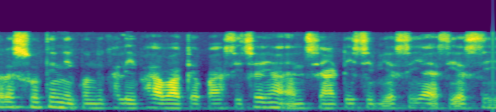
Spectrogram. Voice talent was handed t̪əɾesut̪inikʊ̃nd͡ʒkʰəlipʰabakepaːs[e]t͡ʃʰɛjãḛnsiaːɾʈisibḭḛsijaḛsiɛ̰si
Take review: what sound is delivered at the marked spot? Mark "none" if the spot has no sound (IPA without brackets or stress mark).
i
